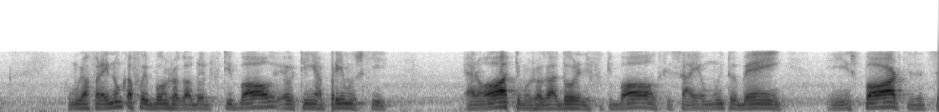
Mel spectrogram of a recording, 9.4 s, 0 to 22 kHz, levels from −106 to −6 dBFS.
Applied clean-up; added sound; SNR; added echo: none; none; none; none.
